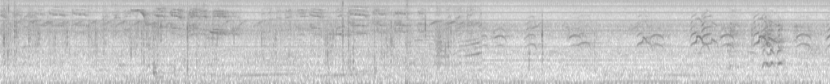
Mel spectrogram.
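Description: Small birds chirping outdoors, with a quick run of short, repeated high chirps in the second half.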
